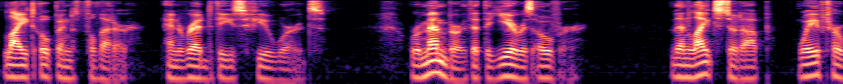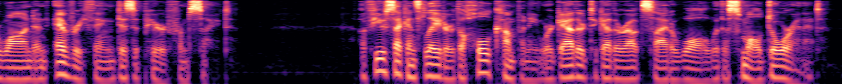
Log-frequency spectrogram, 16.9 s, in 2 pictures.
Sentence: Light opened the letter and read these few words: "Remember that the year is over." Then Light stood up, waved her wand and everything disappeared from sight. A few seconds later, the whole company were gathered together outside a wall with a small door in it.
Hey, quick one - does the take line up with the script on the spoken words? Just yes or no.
yes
